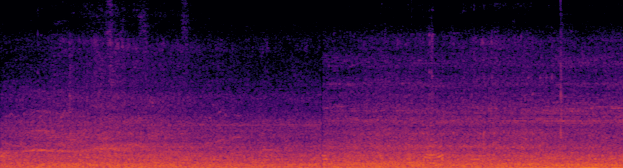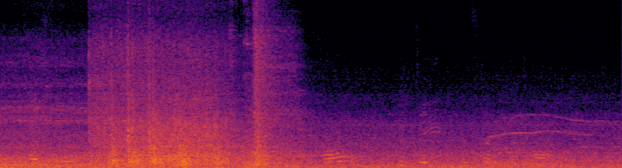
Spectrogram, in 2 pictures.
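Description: Roller coaster station ambience with voices in the background. About seven seconds in comes a loud rushing, hissing noise lasting about two seconds as a coaster train pulls into the station over the brakes.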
